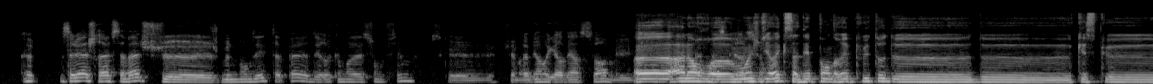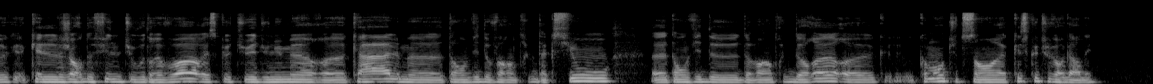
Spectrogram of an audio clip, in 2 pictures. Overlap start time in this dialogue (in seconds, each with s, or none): 6.3 s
